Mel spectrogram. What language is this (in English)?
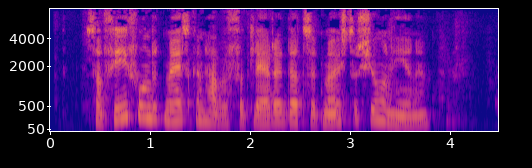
Western Frisian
